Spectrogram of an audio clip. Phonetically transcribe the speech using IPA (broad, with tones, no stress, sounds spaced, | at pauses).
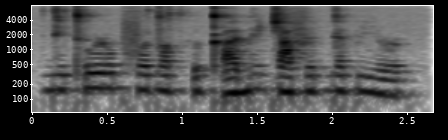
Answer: d i˨˦ tʼ u˧ ɹ o˨ p f ɤ˨˦ d ɔ˨ t͡sʼ ɯ˧ kʼ a˨˦ bʲ ɤ˦ c a˨ f e˧ p ɡ ɛ˦ p i˦˨ ɹ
